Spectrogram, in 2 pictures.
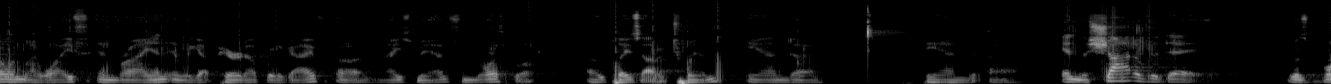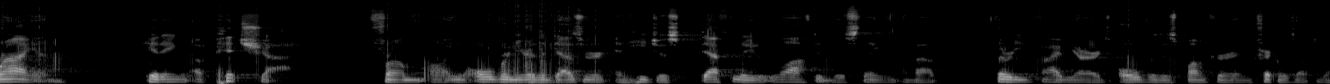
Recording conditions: distortion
